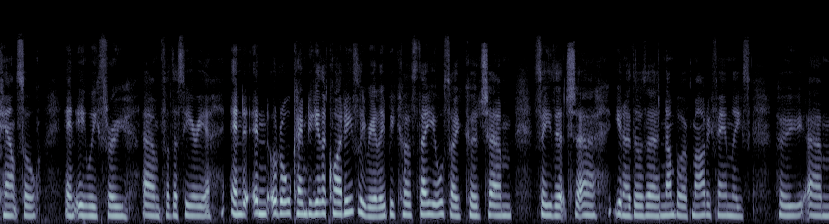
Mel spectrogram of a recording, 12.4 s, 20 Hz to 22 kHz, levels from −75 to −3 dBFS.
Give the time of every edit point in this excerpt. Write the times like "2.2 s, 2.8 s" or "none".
2.0 s, 3.3 s, 11.4 s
